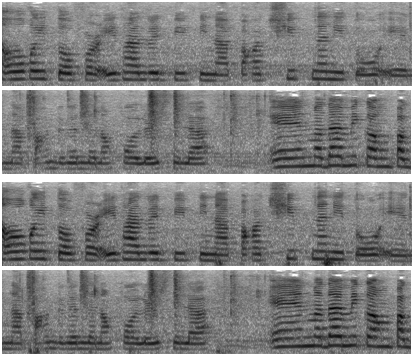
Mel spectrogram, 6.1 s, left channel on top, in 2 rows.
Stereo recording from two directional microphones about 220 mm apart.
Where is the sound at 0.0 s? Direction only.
10° right (ahead or behind).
